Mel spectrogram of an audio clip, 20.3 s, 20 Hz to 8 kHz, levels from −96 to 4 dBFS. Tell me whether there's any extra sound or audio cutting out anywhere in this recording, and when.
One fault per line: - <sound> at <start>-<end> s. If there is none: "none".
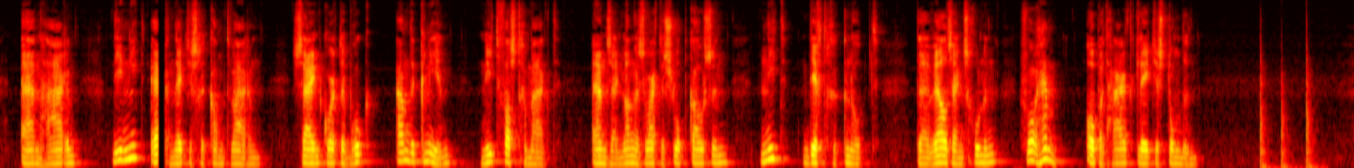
- dropout at 2.4-2.5 s
- thud at 18.9-19.9 s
